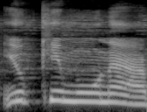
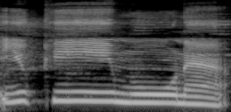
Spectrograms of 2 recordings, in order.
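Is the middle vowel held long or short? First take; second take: short; long. First: The middle vowel is said short. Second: The middle vowel is held long. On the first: The speaker calls it wrong. "அப்படின்னு சொல்லலை" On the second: The speaker calls it right. "அந்த இடத்துல ஒரு நெடில் வருது பாருங்கள், நீட்டுறாங்க"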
